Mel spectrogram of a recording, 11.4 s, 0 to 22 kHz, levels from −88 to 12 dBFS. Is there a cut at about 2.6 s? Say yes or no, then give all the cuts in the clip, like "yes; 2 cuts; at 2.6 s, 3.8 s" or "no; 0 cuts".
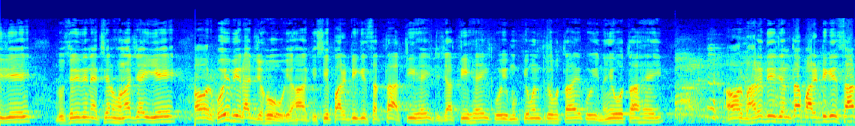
yes; 2 cuts; at 2.6 s, 9.0 s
